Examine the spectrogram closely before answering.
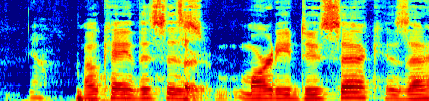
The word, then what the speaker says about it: Dusek: Okay, this is Marty Dusek.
